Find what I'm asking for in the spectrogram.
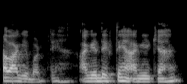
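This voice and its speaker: A man's voice: on the high side, steady tone, quick pace. Chatty male tutor, muffled lo-fi sound. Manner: conversational, addresses viewers as friends, repeats "clear?"; chatty, many fillers and restarts. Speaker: exam tutor. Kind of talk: casual explanatory lecture.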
